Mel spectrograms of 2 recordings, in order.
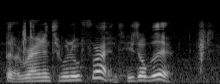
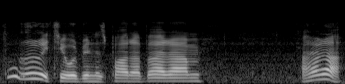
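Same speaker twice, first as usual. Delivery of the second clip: ordinary delivery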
